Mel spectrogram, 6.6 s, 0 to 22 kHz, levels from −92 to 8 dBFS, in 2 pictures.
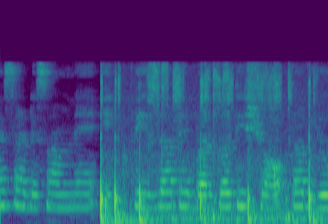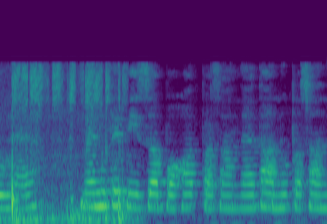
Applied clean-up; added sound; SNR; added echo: none; Writing; -2 dB; reverberation time 0.2 s.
